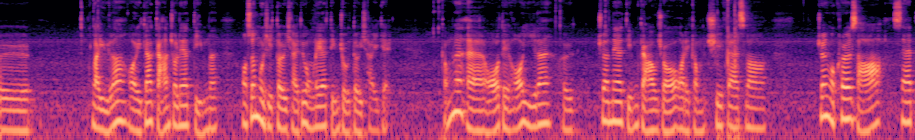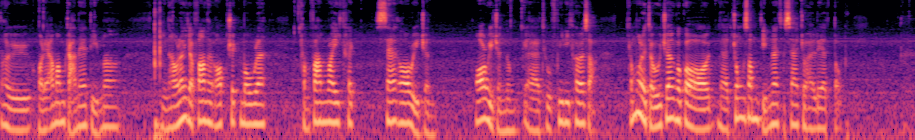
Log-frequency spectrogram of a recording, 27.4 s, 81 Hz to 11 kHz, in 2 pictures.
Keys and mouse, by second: 2.5 middle click, 5.2 middle click, 6.5-8.1 right drag, 9.0 click, 11.0 shift+s, 16.1 Tab, 18.2-21.6 right drag, 23.8 middle click, 24.2-24.7 middle drag, 25.8-27.4 drag.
